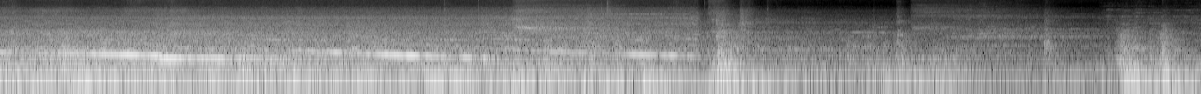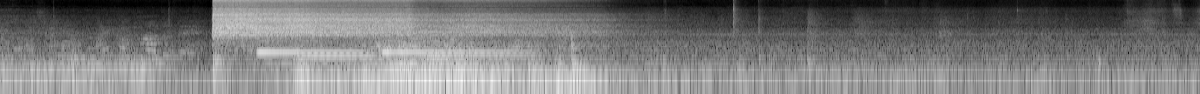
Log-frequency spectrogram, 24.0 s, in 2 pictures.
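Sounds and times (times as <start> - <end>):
rail and running noise: 0.0 - 24.0
train stopping clunk: 14.2 - 19.0
electric train inverter whine: 14.2 - 19.5.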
